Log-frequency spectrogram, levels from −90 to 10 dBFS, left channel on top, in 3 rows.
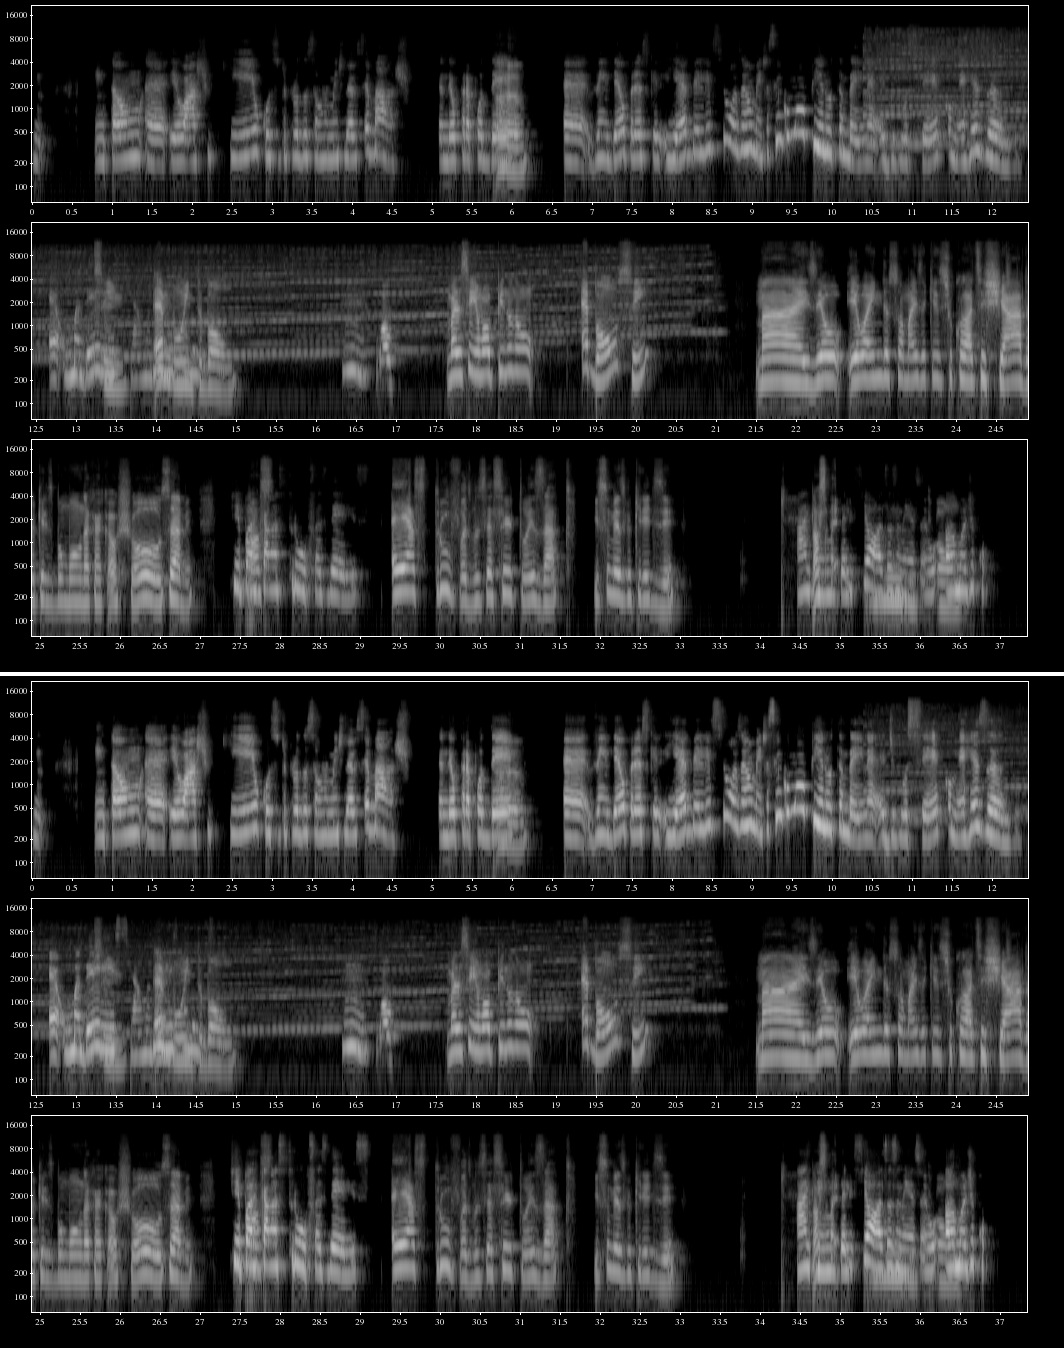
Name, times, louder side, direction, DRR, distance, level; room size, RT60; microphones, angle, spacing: voice 1, 0.8-4.7 5.1-6.0 6.6-12.2 12.7-14.5 16.3-16.6 27.4-29.0 34.5-36.8, right 7 dB, 75° right, 0.3 m, -29 dB
voice 2, 5.8-6.2 13.3-13.6 14.0-15.0 16.8-16.9 17.6-18.7 19.3-20.2 21.5-26.9 27.6-27.8 29.4-31.7 31.9-32.9 34.6-35.0 35.4-35.9 36.2-36.5, left 2 dB, 15° left, 0.4 m, -31 dB
sound 1, 10.4-21.1, left 3 dB, 45° left, 1.3 m, -51 dB
9.8 x 4.1 x 4.8 m
head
